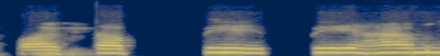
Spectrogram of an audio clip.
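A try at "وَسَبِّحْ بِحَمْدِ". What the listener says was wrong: Bukan pasabih, wa. Ini wau. Wa Bu ya. Wasabbih.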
